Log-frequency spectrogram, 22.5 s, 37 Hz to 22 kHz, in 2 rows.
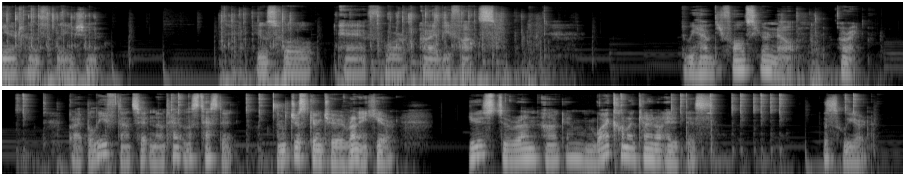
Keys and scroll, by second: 6.2 super+s, 9.9 super+s.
